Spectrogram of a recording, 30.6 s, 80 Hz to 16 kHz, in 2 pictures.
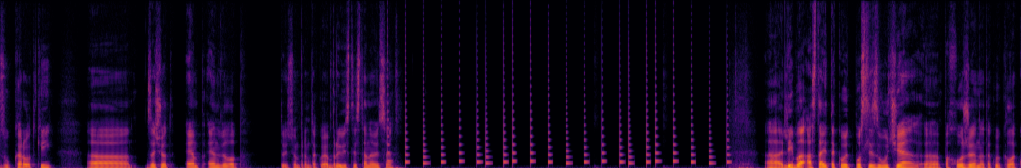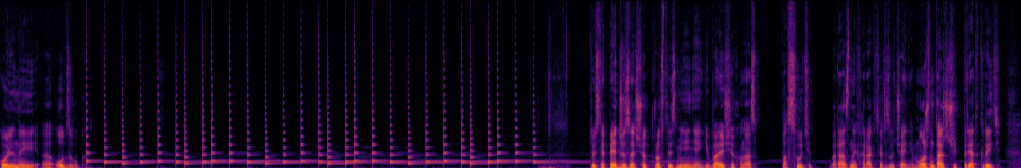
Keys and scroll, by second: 5.8 space, 11.0 space, 16.6 space, 23.4 space.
